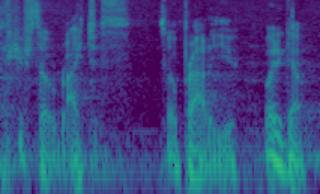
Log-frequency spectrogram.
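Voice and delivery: breathy near-whisper of praise; mock praise from God. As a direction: hush it like a fond aside. God praising a law-keeper.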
